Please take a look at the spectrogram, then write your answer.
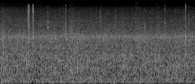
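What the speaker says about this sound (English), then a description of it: "And then it started to hail, which never happens in California" Hail falling steadily in California, a dense continuous patter on hard surfaces with occasional sharper impacts, close and fairly loud, with no voices.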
